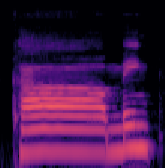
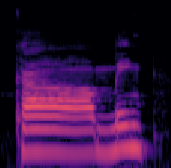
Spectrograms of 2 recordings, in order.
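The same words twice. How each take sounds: The two takes are said the same way.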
